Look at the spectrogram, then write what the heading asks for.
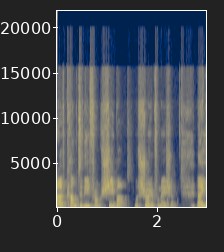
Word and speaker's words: Sheba: Now he says here, for instance, down below, that in Arabic this is Sabah, right? Because the sh in the Jewish pronunciation becomes s in the Arabic pronunciation.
